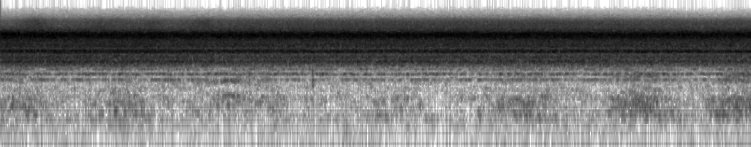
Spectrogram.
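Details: Unusual cicada call: an unbroken shrill buzz, even in loudness and pitch from start to finish, with faint scattered ticks underneath.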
